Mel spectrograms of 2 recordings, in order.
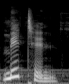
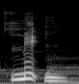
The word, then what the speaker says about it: mitten: Pero justo cuando lo vas a pronunciar, cierras la garganta y mejor pronuncias el sonido n.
